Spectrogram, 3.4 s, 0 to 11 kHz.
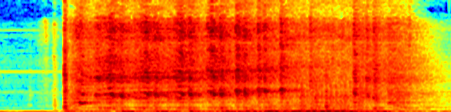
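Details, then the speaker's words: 2015 Polaris Ranger 900 with a new engine replacing a low-compression one at about 25,000 miles; first start after priming the fuel pump, short cranking then catches into a steady, even idle around 1300 rpm. "sometimes the first time they start they take a couple cranks just to get the air out of the"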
